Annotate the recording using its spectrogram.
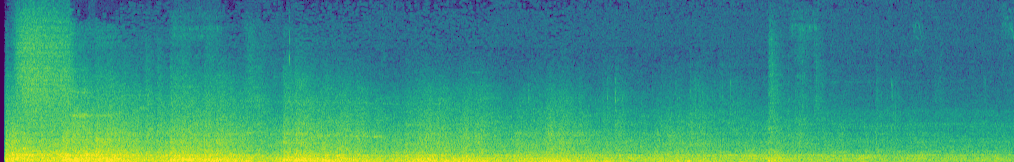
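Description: A train running on rails with wheel clatter, loudest at first and then fading steadily as it moves away.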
